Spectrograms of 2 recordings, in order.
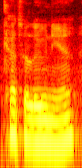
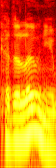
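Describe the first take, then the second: First: The name is pronounced the local way. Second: The name is pronounced the usual English way. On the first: "the way I'm supposed to" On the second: "We would normally say Catalonia"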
